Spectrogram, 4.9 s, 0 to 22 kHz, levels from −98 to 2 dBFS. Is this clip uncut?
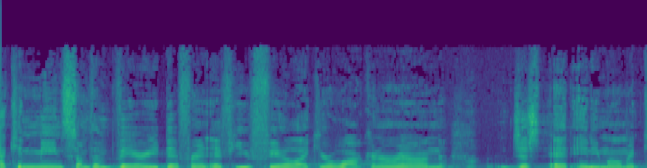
yes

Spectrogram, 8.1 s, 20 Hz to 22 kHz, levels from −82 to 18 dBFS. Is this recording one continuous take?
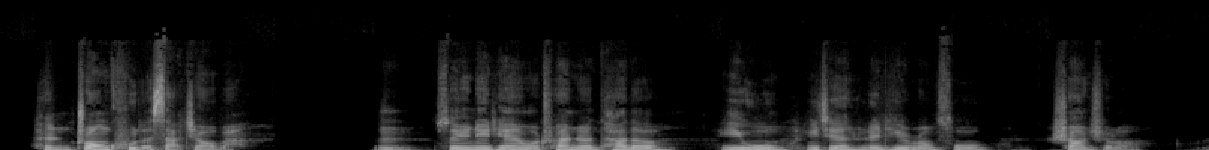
yes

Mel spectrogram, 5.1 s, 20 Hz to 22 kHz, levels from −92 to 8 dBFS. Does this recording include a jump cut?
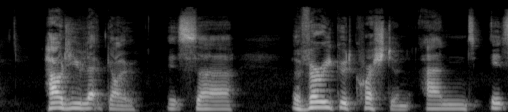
no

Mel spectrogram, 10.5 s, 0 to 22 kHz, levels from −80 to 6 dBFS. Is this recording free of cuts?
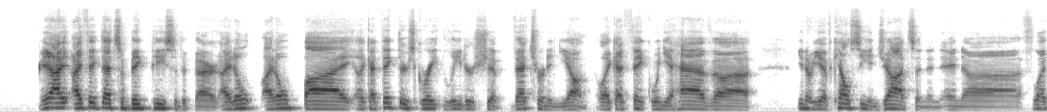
yes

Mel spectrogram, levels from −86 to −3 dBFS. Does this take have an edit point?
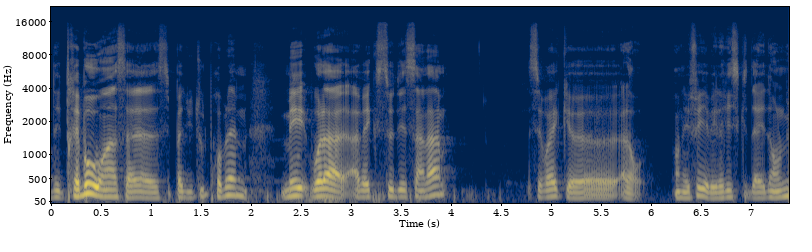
no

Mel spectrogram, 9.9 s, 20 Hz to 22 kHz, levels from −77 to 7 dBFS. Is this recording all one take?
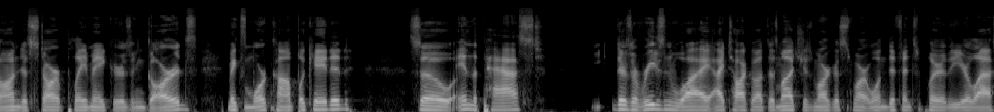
no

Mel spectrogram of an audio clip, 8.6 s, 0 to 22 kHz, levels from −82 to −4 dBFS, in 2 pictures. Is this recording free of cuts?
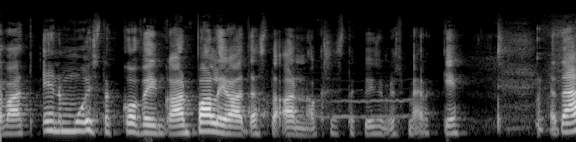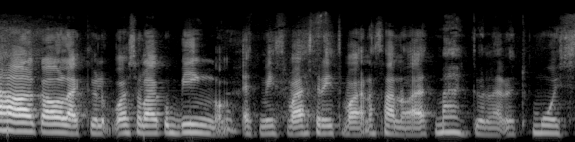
yes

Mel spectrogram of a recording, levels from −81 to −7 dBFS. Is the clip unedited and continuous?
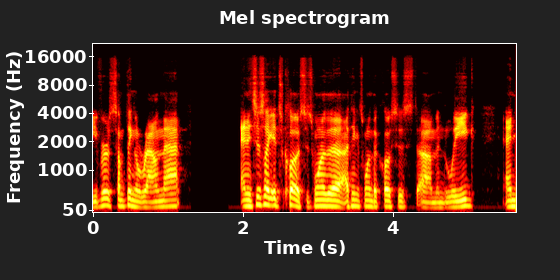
no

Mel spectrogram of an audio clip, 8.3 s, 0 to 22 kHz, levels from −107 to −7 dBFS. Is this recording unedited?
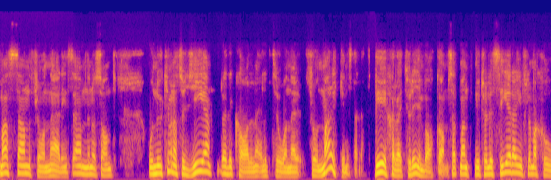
no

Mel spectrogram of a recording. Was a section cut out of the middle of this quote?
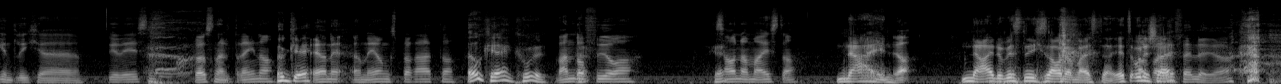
yes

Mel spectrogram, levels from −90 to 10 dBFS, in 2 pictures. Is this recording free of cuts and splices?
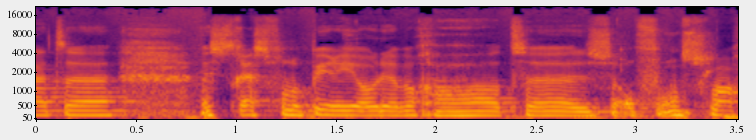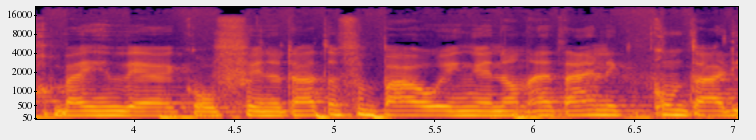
yes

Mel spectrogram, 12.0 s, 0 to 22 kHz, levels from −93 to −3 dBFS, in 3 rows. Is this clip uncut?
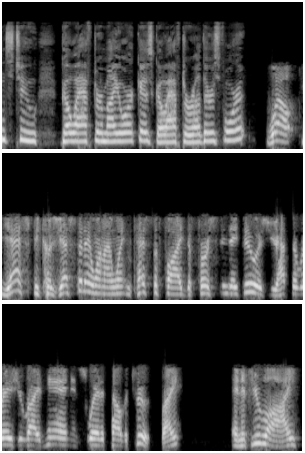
no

